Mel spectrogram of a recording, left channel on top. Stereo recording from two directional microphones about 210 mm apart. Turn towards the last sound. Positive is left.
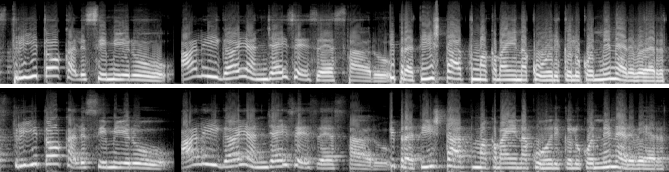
turn(degrees=50)  # may be behind; listen again after turning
